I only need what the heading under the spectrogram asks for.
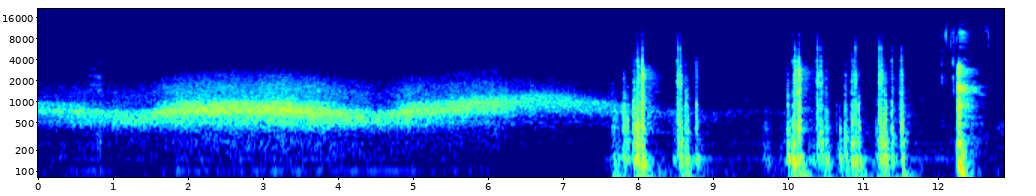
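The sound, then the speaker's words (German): A locked temple door being tried: after several seconds of low, steady background hum come a series of sharp thuds and rattles, in irregular clusters that grow busier toward the end. “Ich dachte, wir könnten in diesem Tempel Schutz finden. Aber die Tür ist verschlossen.”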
